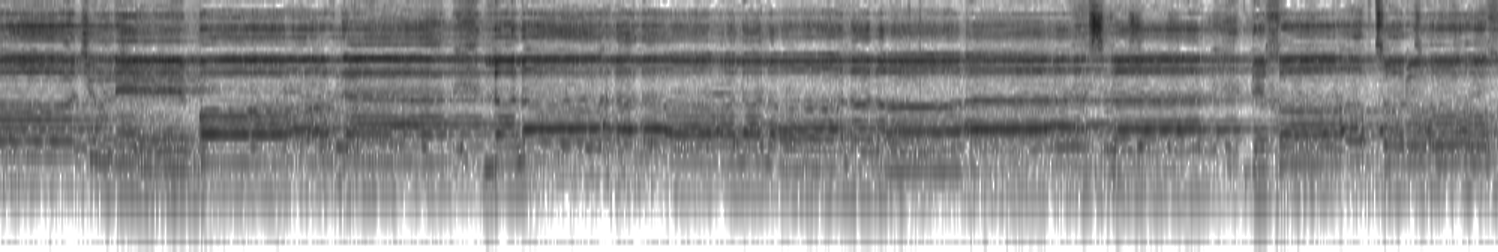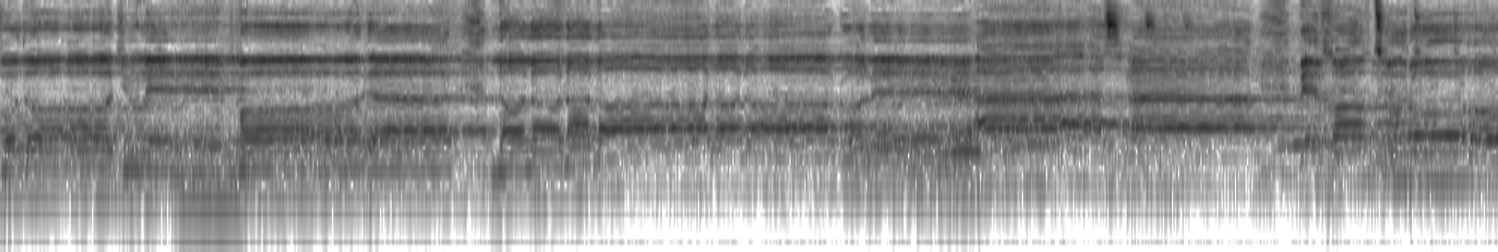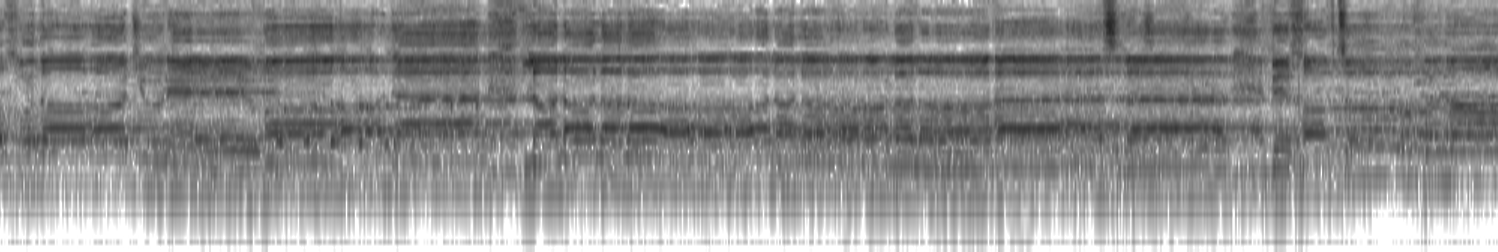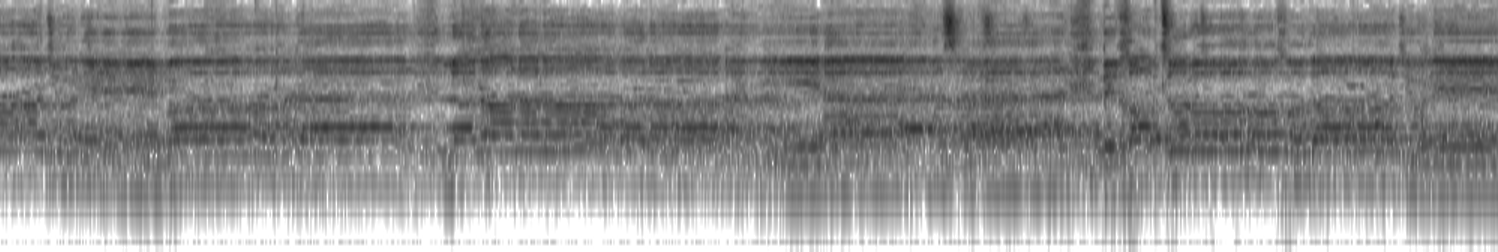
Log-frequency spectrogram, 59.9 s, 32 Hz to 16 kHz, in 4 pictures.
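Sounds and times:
man chanting a mournful lullaby: 0:00.0 - 0:59.9.

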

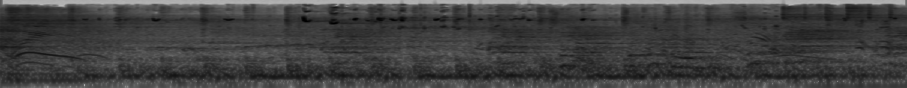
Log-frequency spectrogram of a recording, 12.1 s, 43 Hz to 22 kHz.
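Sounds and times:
arena music: 0:00.0 - 0:12.0
crowd voices: 0:00.0 - 0:12.0
sneaker squeaks: 0:01.0 - 0:12.0
basketball bouncing on wooden court: 0:01.2 - 0:10.4.

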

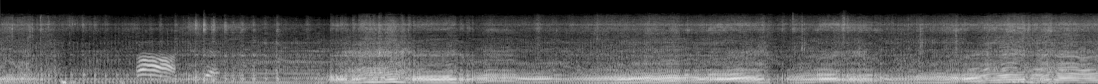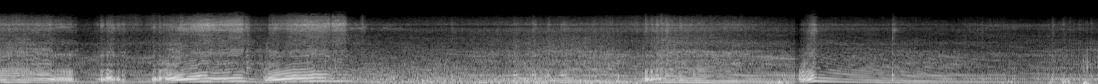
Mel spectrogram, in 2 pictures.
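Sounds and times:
dirt bike engine revving: 0:00.0 - 0:21.9.

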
